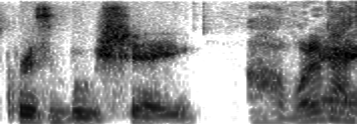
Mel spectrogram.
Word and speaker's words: Chris Boucher: just going jordan clarkson um mine it's actually pronounced chris boucher uh what did i say booster booster chris um that's my sixth man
